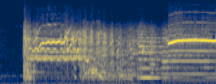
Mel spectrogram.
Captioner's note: pop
